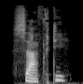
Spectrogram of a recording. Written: saftig

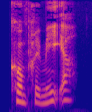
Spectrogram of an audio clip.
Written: komprimere

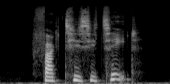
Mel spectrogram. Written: fakticitet

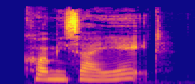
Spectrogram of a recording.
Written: kommissariat

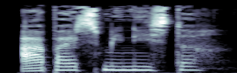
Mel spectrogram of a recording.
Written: arbejdsminister

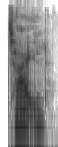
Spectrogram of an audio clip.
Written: TEGLEN

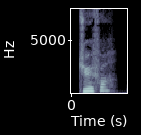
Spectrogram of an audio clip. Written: DJØF'er

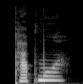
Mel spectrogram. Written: papmor

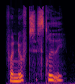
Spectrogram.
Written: FORNUFTSTRIDIG

